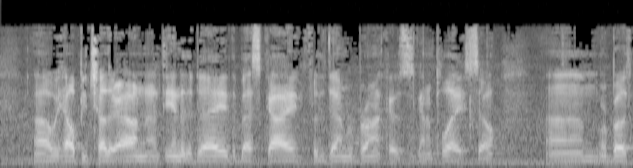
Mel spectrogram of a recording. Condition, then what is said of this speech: None; typical speech.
